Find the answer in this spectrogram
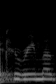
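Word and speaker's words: Carima: It's Kareema. Can you spell it out?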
